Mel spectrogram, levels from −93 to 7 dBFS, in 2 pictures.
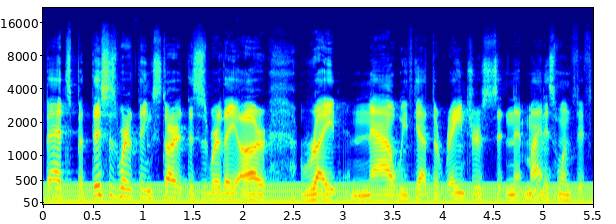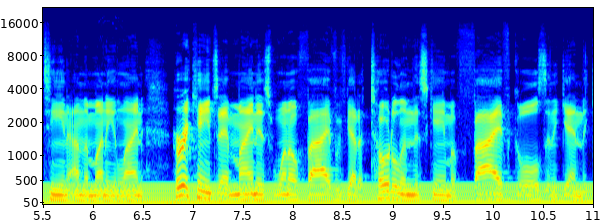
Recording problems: electrical hum; noticeable; throughout; 50 Hz, 15 dB below the speech

